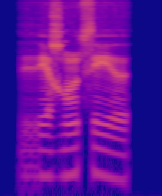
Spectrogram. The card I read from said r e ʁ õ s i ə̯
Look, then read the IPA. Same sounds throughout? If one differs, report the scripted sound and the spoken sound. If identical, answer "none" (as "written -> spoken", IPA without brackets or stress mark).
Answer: i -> e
